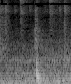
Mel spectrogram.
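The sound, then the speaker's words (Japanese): A rental dehumidifier, just switched on with its run button, runs with a steady, low whirring hum, fairly quiet, broken by a single brief click partway through. No one speaks. “ここから風のような出てくるんですけど、で作動音はこんな感じですね。”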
